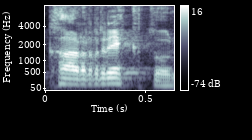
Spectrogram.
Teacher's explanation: Ümumiyyətlə tor hecası vurğu qəbul eləmir.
